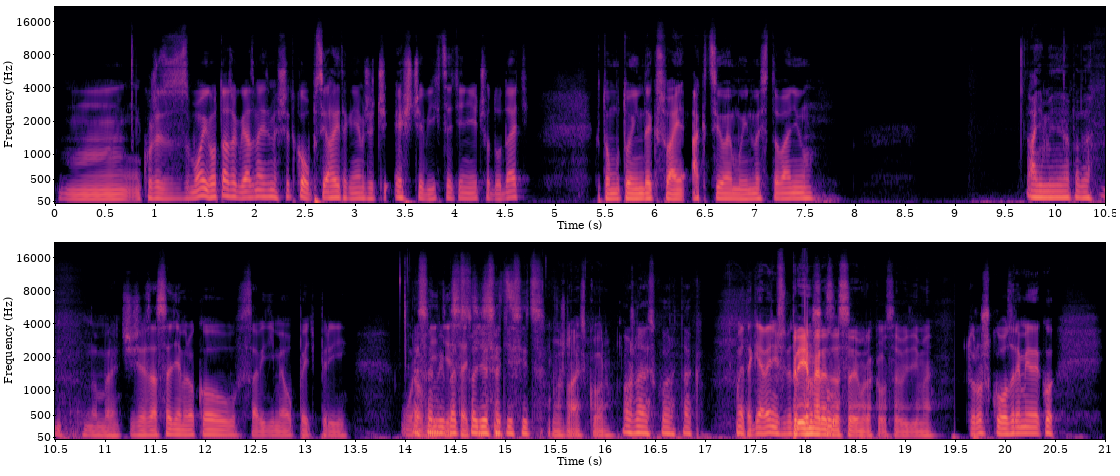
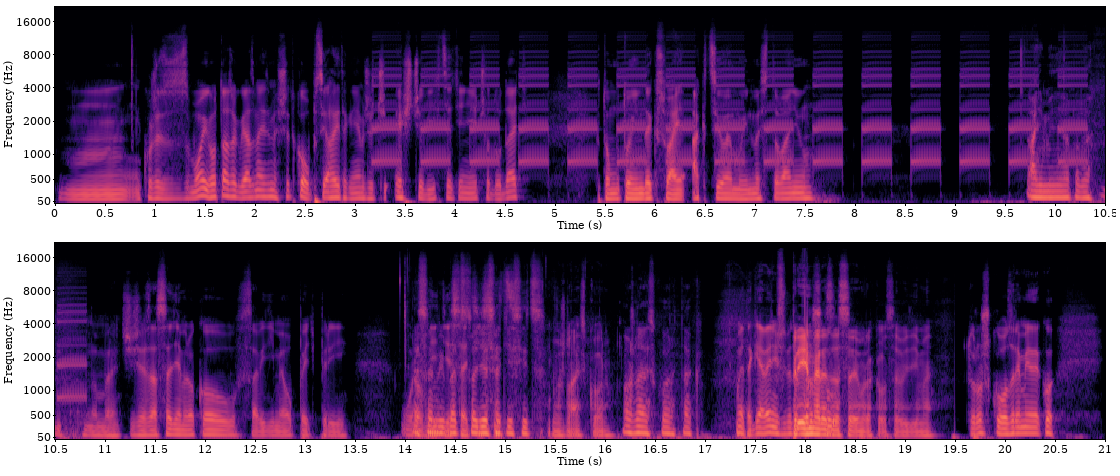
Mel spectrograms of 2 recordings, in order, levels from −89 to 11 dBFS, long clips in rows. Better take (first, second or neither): first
